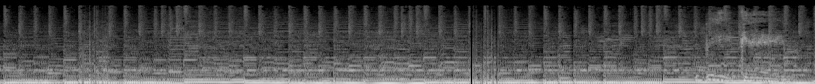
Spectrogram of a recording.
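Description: Processor overload crackle at 0.82 to 1.08 s and again at 4.7 to 4.98 s: the processor misses a run of audio buffers, each around 10 ms, and every miss drops a short hard-edged gap of silence, so the sound tears into gritty crackle until the load eases.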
